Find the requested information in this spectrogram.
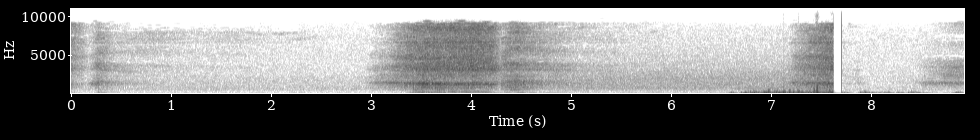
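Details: Breathy inward snore, then a louder, coarse, fluttering snore several seconds later, with quiet pauses between breaths, recorded during sleep with the SnoreLab phone app; snoring.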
